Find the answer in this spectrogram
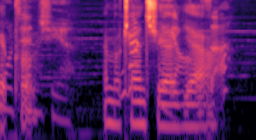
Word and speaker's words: Amortentia: Oh, yeah, it's Amortina. I don't know how to say it. Amortentia.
